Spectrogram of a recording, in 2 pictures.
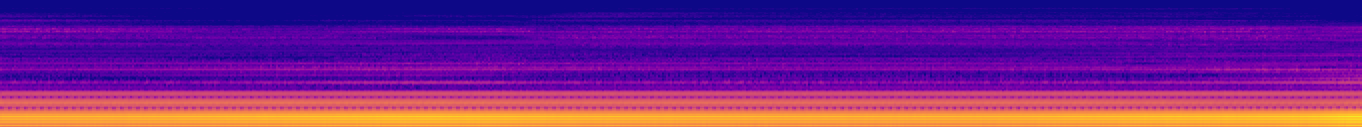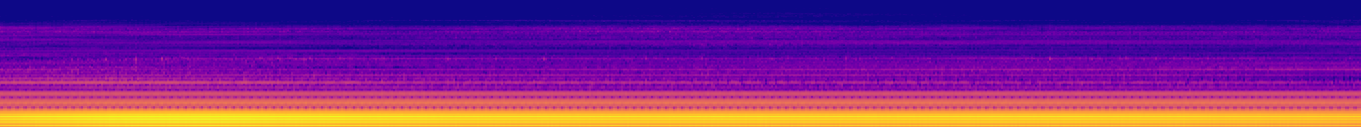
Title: Relaxing Sound That Makes You Fall Asleep Quickly! [ASMR Nebulizer]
